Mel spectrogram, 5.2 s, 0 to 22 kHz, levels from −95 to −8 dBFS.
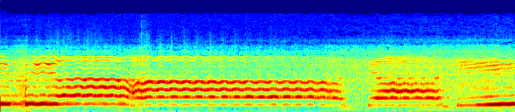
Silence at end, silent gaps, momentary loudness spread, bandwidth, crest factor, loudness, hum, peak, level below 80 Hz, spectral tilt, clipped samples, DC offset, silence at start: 0 s; none; 7 LU; 5.4 kHz; 10 dB; -14 LUFS; none; -2 dBFS; -52 dBFS; -7 dB/octave; under 0.1%; under 0.1%; 0 s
